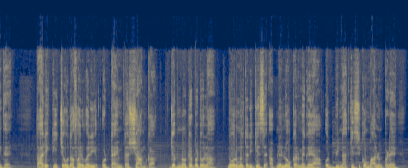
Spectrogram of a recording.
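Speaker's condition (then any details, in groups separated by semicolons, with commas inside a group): No condition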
